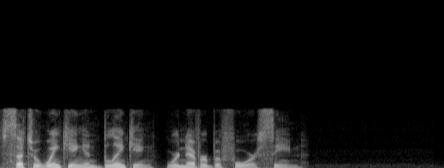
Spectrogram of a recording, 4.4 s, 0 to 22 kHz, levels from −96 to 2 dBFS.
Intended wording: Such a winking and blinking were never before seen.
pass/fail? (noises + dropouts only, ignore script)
pass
